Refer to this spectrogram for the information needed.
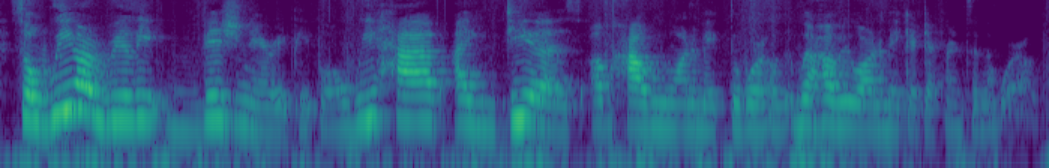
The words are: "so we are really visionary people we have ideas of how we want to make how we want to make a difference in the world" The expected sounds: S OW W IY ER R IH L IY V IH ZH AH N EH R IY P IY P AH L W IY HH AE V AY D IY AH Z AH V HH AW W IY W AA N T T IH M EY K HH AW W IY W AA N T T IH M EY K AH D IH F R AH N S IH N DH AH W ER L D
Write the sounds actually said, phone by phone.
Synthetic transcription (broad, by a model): S OW W IY ER R IH L IY V IH ZH AH N EH R IY P IY P L W IY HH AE V AY D IY AH Z AH V HH AW W IY W AA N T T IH M EY K HH AW W IY W AA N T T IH M EY K AH D IH F R AH N S IH N DH AH W ER L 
